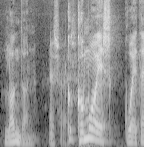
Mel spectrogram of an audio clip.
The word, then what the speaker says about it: Quetta: Creo que se pronuncia Quetta, sí.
